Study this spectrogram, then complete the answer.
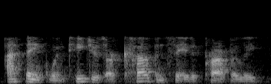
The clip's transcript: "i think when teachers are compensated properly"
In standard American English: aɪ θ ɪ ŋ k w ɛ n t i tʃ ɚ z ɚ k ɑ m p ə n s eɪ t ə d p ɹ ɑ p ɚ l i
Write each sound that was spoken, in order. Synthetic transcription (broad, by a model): aɪ θ ɪ ŋ k w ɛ n t i tʃ ɚ z ɚ k ɑ m p ə n s eɪ t ə d p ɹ ɑ p ɚ l i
